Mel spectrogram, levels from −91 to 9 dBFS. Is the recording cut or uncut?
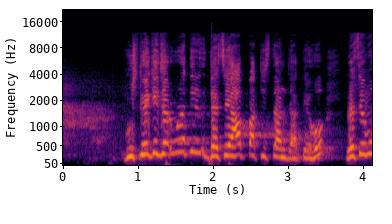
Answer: uncut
